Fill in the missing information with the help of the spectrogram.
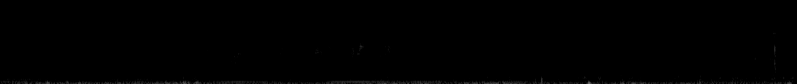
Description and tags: Rubbing on foundation, between hands and on face.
